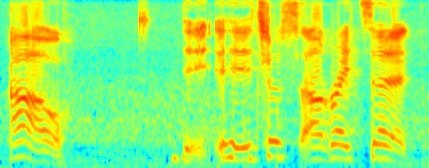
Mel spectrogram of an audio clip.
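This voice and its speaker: A woman's voice: on the high side, measured pace, a bit bright, slight background noise, rough recording. A woman streamer giving casual, reactive commentary on a game playthrough in an informal way. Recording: game music behind the voice.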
